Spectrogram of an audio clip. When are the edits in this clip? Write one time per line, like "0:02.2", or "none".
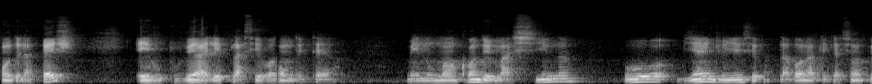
0:02.8
0:07.6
